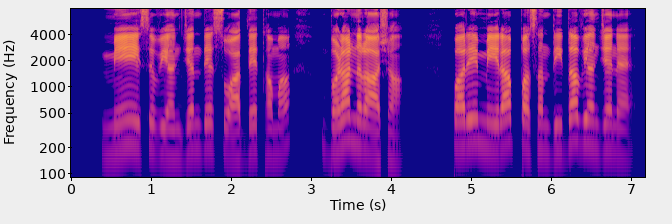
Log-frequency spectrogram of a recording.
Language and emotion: Dogri, sad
